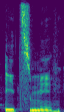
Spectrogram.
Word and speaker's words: Izumi: Ho trovato, c'è questo personaggio nel libro, che si chiama Izumi, però il fatto è che in giapponese la U non si pronuncia quasi mai, quindi il nome si pronuncia It's Me, che suona un po' come l'inglese It's Me, e non a caso è il personaggio che permette a lui di riconoscersi, di specchiarsi, insomma, in tutta la sua parte deteriore.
